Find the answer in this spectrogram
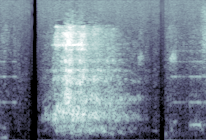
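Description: A person's soft exhaled sigh, under a second long, a little way in, in an otherwise near-silent pause.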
